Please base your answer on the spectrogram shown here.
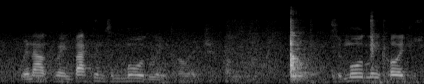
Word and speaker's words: Magdalene: But the reason it's pronounced Maudlin is because Maudlin and Audley sound similar.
